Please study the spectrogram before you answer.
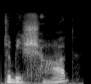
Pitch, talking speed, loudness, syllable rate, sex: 95 Hz, 195 wpm, -18 LUFS, 3.9 syllables/s, male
